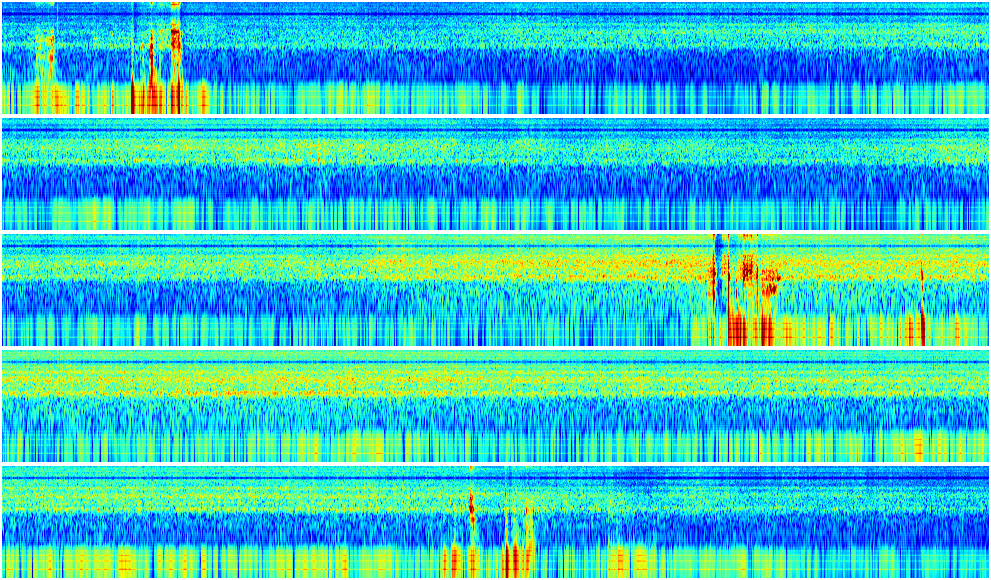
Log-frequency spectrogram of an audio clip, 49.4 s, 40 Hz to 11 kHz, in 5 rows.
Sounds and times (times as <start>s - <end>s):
Waves, surf: 0.0s - 49.3s.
